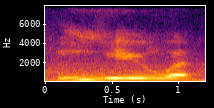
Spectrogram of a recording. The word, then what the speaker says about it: Euronymous: Euronymous or Euronymous. It's Euronymous. Okay, and it says that Euronymous originally came from Greek mythology, but was demonized under Christianity.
